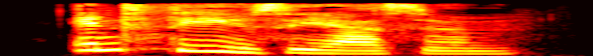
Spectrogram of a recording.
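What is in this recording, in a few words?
"enthusiasm", British English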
